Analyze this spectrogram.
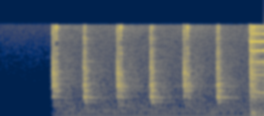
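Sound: clock ticking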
